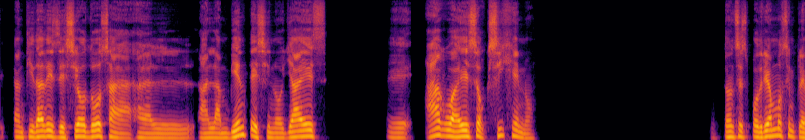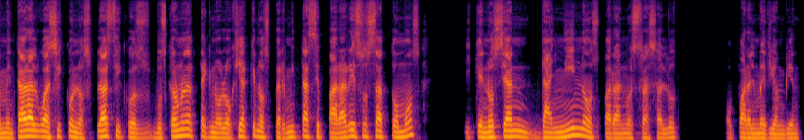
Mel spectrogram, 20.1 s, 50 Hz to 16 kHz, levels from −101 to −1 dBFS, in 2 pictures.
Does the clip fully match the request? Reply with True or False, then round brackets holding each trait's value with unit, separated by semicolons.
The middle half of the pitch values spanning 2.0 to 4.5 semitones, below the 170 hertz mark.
True (3.8 semitones; 135 Hz)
